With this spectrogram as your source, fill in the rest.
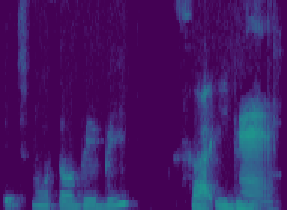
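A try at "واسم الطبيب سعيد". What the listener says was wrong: bukan wa ismu tapi wasmu. Wasmu tabibi. wasmu tabibi Sa'idun.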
